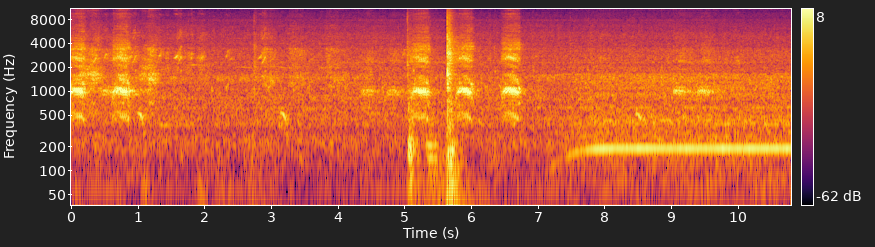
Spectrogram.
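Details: Wild black crows calling from pine trees by a house on Afognak Island, Kodiak, Alaska. A rasping caw opens, then a burst of three loud caws in close series, followed by a steady low mechanical hum.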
